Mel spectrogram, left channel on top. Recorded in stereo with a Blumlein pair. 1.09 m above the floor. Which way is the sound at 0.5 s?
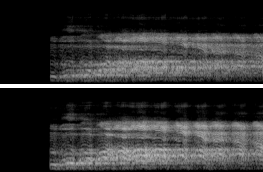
40° right.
